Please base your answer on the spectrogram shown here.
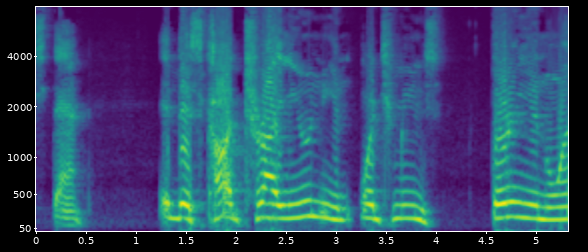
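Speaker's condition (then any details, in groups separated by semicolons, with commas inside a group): Cerebral palsy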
